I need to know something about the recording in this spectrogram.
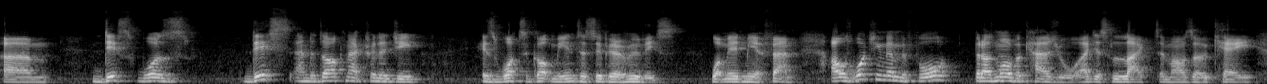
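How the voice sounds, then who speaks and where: Young guy rambling excitedly about his fave films, lots of ums and restarts, voice getting a bit worn, plain middle pitch. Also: normal speed. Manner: chatty and enthusiastic, with frequent fillers and self-corrections. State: losing his voice. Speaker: movie review channel host. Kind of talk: casual ranking monologue to camera.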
